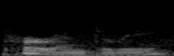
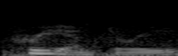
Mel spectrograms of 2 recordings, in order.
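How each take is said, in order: First: The word begins with 'per', like perimeter. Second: The word begins with 'pree', like preempt. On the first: The speaker calls it right. "it's peremptory" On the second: The speaker calls it wrong. "it's not preemptory"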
